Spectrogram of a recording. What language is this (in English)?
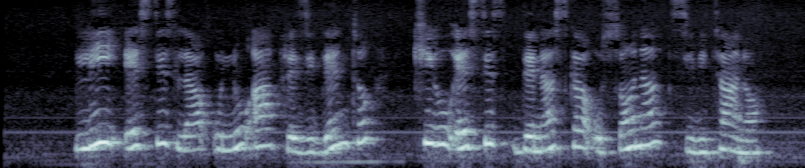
Esperanto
